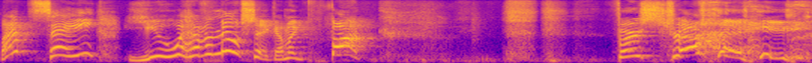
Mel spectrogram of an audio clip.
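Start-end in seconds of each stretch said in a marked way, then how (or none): 0.0-1.8 swooping cartoon mouse character voice. Trying a There Will Be Blood monologue as a cartoon: Mickey Mouse voice. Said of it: "I'm just gonna try Mickey Mouse".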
